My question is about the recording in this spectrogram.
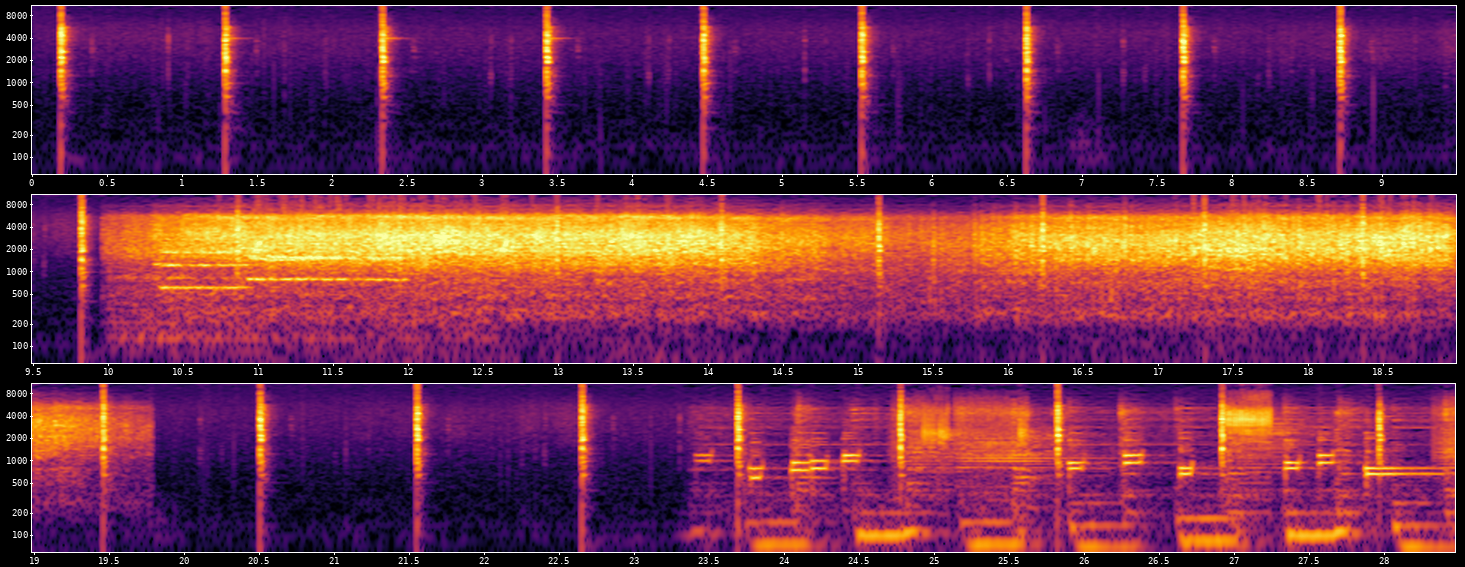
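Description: Sharp, evenly spaced ticks about once a second, broken from about ten seconds in by some ten seconds of loud, steady hissing noise. The ticks come back after it, and music returns near the end.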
